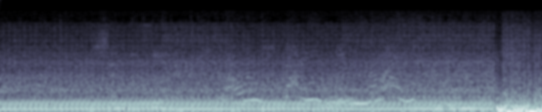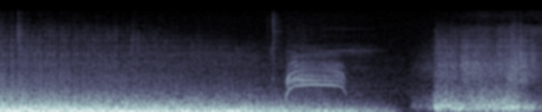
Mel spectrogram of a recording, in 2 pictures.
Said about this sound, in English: RPM for too long and exploded your engine.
